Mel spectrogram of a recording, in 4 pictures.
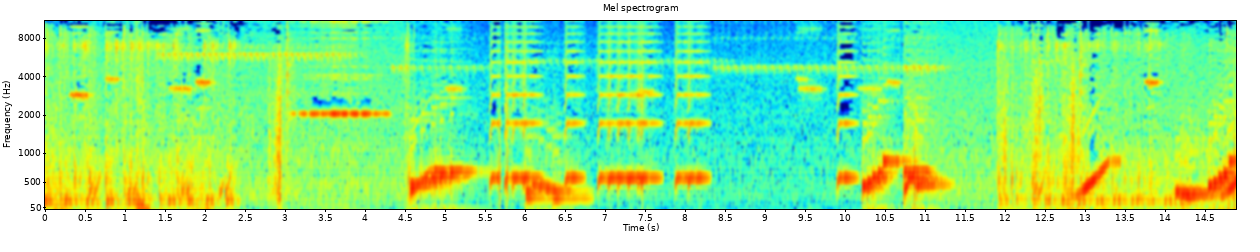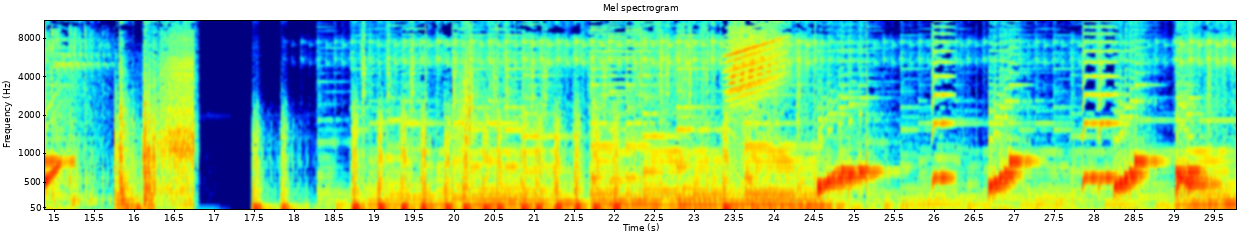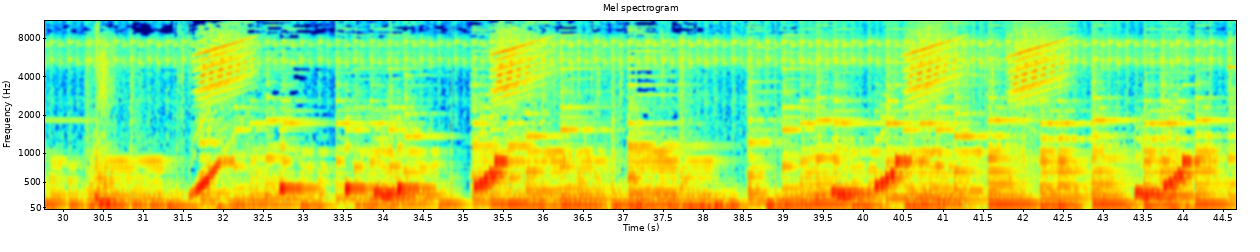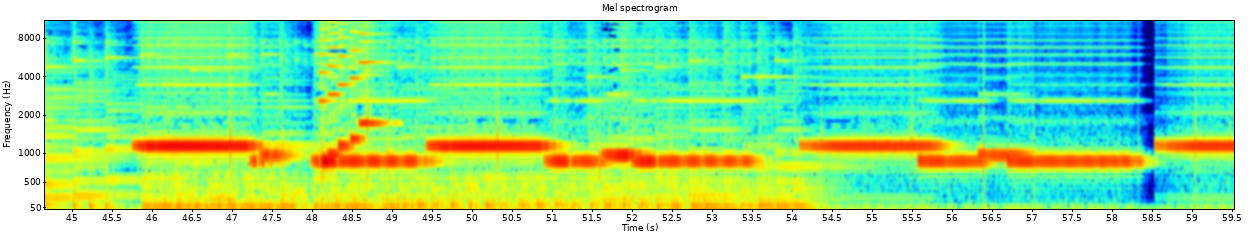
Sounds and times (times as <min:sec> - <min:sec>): Music: 0:04.6 - 0:08.1, 0:18.0 - 0:59.5.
